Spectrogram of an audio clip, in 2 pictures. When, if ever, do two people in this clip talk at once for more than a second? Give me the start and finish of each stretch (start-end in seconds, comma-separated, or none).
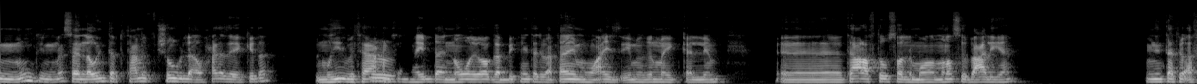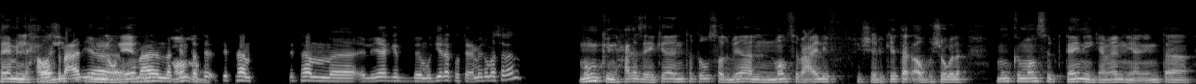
12.4-14.1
